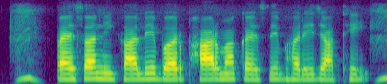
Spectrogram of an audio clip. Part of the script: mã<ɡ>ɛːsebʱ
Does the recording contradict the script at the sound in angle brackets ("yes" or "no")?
yes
